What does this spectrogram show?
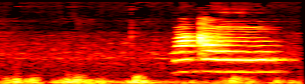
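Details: Talking Indian ringneck parrot, one of two in a compilation of talking parrots: after low rumbling background, one drawn-out nasal, meow-like harmonic call lasts about half a second near the end.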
